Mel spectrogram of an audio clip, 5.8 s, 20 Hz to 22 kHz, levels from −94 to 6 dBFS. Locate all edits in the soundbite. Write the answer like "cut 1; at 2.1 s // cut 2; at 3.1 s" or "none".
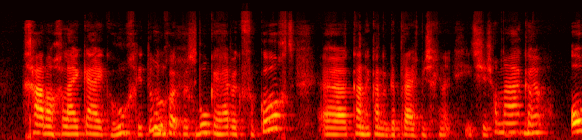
cut 1; at 1.4 s // cut 2; at 2.0 s // cut 3; at 3.7 s // cut 4; at 4.9 s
